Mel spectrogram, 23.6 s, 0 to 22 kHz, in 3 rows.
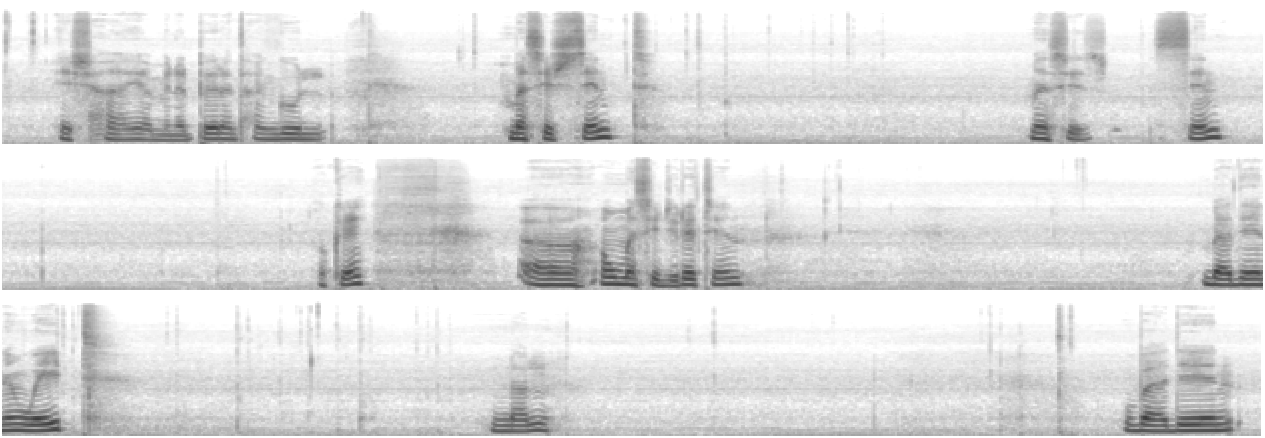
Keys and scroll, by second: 4.0-7.8 typing, 9.2 typing, 11.0 typing, 12.6 typing, 15.6-21.2 typing, 22.3 Return.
